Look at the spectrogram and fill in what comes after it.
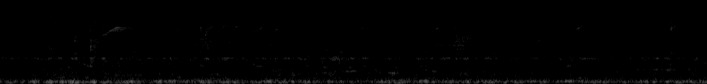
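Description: Faint outdoor ambience: a few short, high, rising bird chirps, about one a second, over a low rumble and a steady high tone.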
